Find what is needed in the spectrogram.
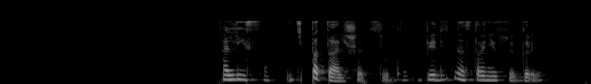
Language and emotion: Russian, angry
